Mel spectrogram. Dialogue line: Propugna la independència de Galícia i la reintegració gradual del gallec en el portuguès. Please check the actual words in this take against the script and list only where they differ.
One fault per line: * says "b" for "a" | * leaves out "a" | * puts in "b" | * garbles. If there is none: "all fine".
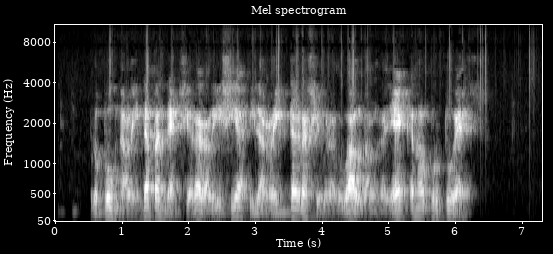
all fine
